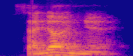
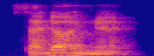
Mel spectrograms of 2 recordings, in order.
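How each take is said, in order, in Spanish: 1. La N final se pronuncia después de una O oral. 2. La N final se pronuncia después de una O oral.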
